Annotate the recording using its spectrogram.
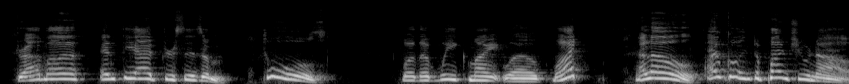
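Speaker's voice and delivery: muffled, showy, obnoxious voice, very high, shrill, swooping. Speaker showing off a new showy helmet, obnoxious voice through a helmet. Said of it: "using his new fancy showy helmet to make his obnoxious voice".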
